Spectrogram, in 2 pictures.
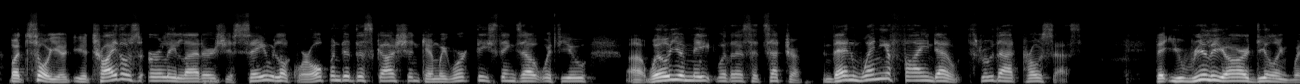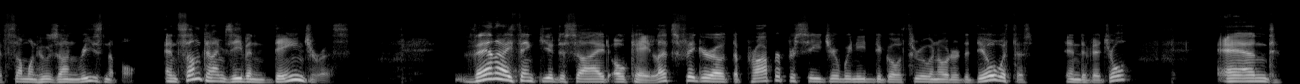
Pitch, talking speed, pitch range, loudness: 150 Hz, 180 wpm, 125-170 Hz, -23 LUFS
